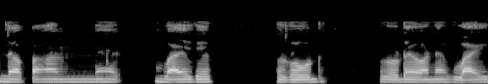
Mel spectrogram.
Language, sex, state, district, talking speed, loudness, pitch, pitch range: Bengali, male, West Bengal, Malda, 100 wpm, -18 LUFS, 120 Hz, 115-125 Hz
